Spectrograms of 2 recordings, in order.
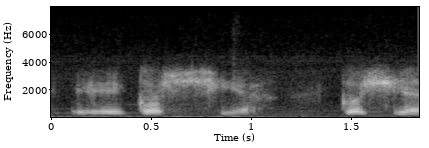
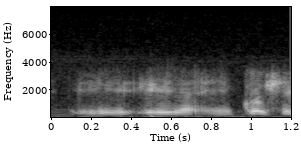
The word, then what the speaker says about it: Coscia: Pronuncio como los italianos, es decir, la doble consonante se pronuncia más fuerte.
